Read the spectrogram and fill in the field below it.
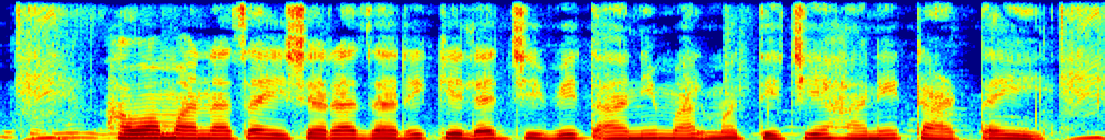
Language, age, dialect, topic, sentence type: Marathi, <18, Varhadi, agriculture, statement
